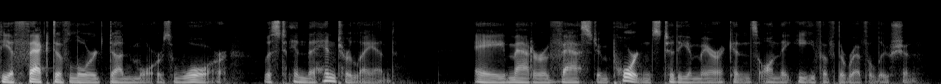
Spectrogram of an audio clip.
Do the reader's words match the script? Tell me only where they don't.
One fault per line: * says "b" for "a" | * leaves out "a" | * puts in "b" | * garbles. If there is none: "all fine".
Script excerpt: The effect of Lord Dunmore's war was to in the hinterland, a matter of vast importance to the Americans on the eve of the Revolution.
all fine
